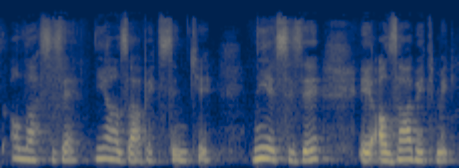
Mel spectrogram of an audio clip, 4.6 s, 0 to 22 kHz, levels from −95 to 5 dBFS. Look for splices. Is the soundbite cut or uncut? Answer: uncut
